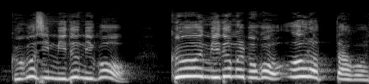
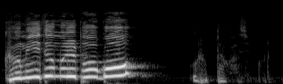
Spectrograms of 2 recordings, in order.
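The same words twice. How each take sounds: First: Loud, high emphatic preaching; raised preacher's call. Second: Intense stage whisper; breathy preacher's whisper; 1 whispered emphasis. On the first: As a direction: drive the point home with force. Preacher builds to emphatic point. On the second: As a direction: whisper it like a secret truth. Preacher repeats point as whisper. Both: Real, not acted.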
